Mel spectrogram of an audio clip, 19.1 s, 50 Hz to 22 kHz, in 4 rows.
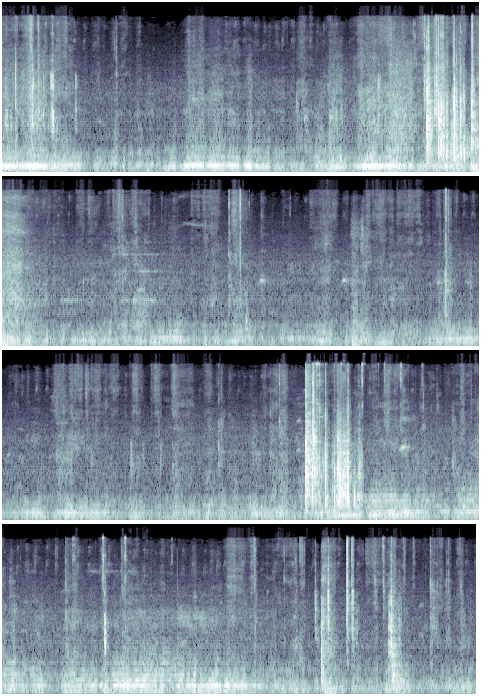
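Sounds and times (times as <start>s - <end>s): metal tools clinking on engine parts: 4.2s - 4.8s, 12.3s - 14.2s.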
